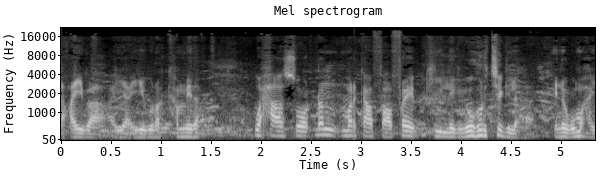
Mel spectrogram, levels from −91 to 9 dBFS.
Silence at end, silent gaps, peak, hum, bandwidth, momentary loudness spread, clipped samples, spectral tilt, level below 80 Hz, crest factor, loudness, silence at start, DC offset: 0 s; none; -2 dBFS; none; 19.5 kHz; 8 LU; under 0.1%; -5.5 dB/octave; -62 dBFS; 14 dB; -16 LUFS; 0 s; under 0.1%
